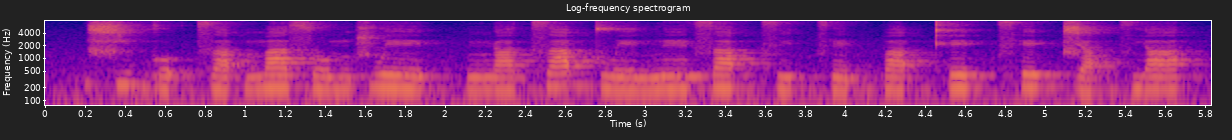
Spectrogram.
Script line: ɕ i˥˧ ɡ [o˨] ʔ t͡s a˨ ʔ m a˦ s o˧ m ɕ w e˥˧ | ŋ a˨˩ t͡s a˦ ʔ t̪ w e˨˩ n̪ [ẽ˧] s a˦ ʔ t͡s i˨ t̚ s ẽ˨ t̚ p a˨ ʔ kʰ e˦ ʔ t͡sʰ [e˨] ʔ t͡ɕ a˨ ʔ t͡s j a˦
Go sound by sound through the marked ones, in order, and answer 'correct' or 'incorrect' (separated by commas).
correct, correct, incorrect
